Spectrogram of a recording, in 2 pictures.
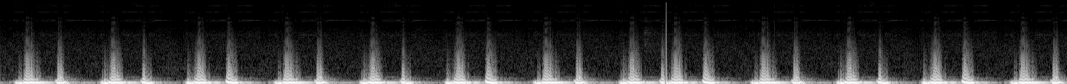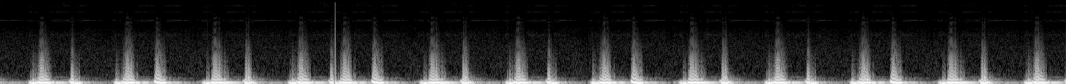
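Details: Auscultation over the back: regular low heartbeats near 70 a minute with an extra soft sound just before the first heart sound, a fourth heart sound (S4).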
